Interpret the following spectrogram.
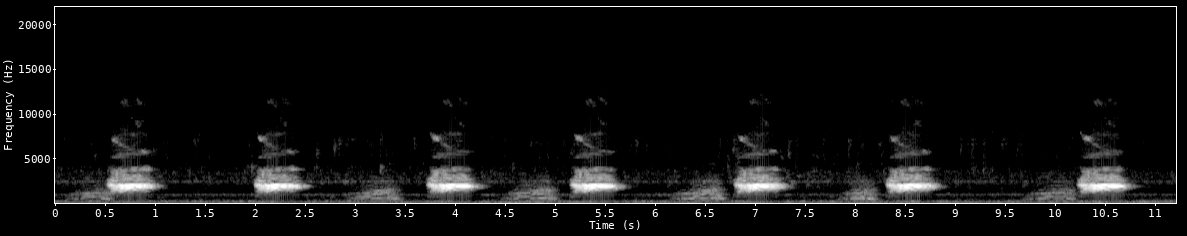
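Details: Steady frog croaking: seven nasal, pulsed notes about one and a half seconds apart, with quieter, lower rattles between them in a quiet setting.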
